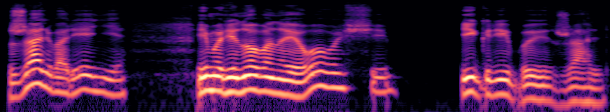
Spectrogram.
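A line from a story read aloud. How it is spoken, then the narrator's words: Sighing. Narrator (Russian): вздохнула Юля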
